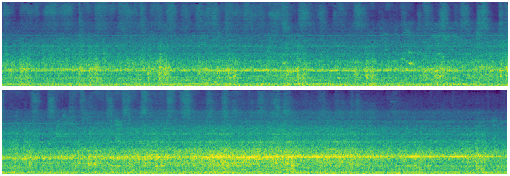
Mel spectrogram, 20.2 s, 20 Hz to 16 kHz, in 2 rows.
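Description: Sotetsu 12000 series electric train running between stations, heard from inside a motor car: a steady rumble of wheels on the rails with faint rail-joint clicks. A continuous whine runs over it, rising slightly in pitch as the sound grows a little louder in the second half.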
